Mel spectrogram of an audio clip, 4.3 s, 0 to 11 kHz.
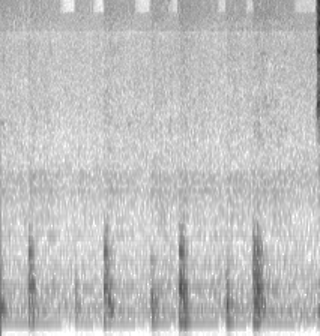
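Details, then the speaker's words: Split second heart sound that splits during inspiration: regular paired heart sounds at about 60 beats a minute, with S2 split into two close components; a brief noise burst at the end. "si yo un paciente y escucho que ese segundo ruido cardiaco se desdobla solo en inspiración"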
